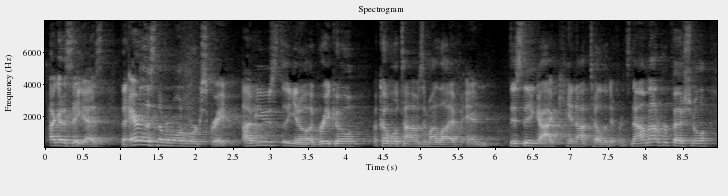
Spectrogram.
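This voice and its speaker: A young man vlogging his home renovation in a casual, excited, slangy way, filmed on a handheld action camera. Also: a little high, a little fast, hardly any pauses. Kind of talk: casual how-to vlog. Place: large empty unfinished room indoors. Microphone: action camera held at arm's length. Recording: echoey bare room.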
